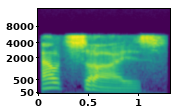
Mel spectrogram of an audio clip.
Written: outsize

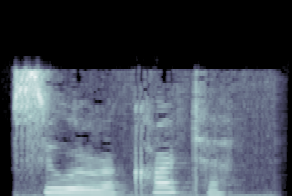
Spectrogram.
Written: soerakarta

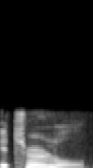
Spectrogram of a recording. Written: eternal

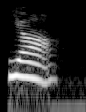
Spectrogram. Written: yaah

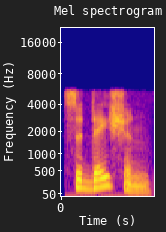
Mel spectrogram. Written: sedation

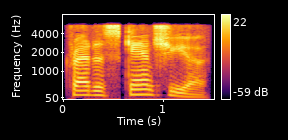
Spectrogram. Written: tradescantia

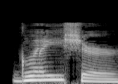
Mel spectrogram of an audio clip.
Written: glaciered

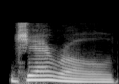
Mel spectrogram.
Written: gerald

